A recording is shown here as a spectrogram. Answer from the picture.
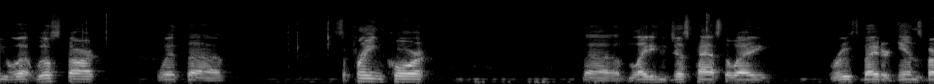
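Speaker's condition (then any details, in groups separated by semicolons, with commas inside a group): No condition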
